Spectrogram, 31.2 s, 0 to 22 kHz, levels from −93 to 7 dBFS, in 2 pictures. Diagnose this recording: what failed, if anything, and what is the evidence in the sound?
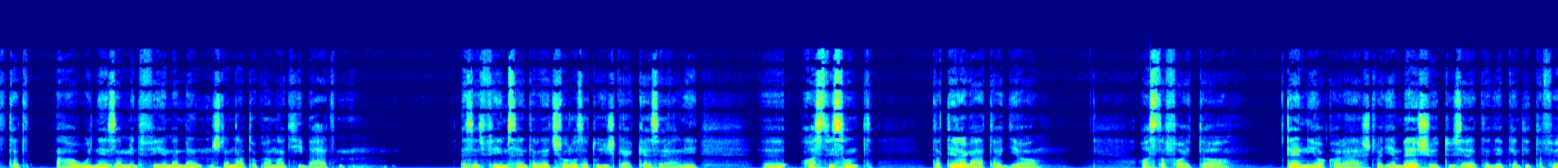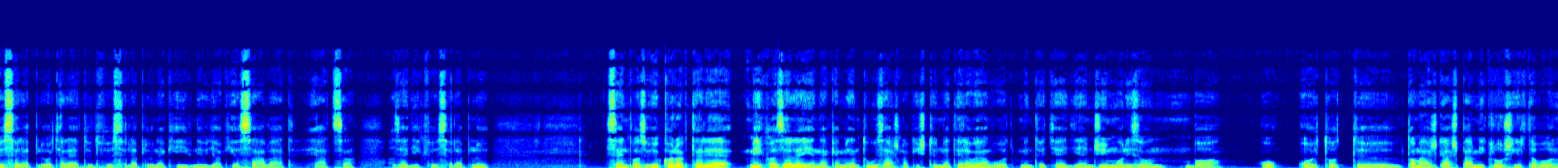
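The speech sounds hollow and phasey from start to finish, with a fixed, tube-like coloration that never moves. That is channel delay (comb filtering): one channel arrives around a third of a millisecond late, only a few samples, and the two are summed to mono. Content common to both cancels at evenly spaced frequencies, with the first notch near 1.5 kHz and further notches repeating about every 3 kHz. The stage is the driver or buffer path feeding the mono fold-down.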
